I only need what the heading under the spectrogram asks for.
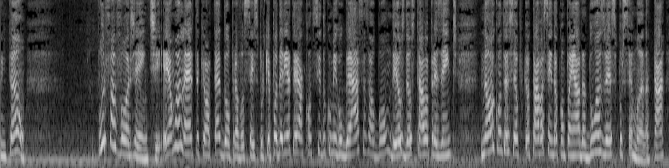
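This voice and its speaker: A woman's voice: on the high side, fairly bright tone, a little hiss or hum. A woman vlogger talking straight to her viewers in a casual, earnest way, full of little check-ins like "tá?" and "né?". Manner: earnest, warning tone, speaks directly to viewers; chatty, many fillers like "tá?" and "né?". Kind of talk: casual vlog talk to camera.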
